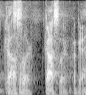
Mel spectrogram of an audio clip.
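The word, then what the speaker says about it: Gosselaar: Gosler. Okay. Yeah. So it's easier to say than it looks.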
